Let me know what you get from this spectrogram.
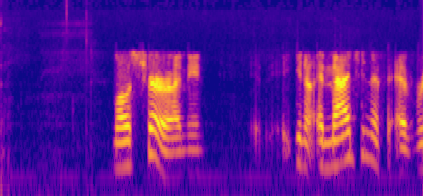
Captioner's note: voiceover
